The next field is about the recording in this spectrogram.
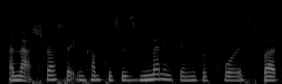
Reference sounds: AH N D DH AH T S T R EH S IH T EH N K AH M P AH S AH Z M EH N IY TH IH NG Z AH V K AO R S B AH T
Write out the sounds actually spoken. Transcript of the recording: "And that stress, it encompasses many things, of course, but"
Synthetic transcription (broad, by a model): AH N DH AH T S T R EH S IH T EH N K AH M P AH S AH Z M EH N IY TH IH NG Z AH V K AO R S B AH T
